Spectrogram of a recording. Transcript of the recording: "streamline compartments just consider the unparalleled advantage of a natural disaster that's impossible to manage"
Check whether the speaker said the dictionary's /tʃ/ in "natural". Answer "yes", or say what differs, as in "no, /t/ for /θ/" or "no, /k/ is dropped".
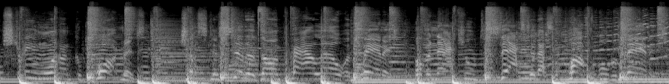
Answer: no, /ʃ/ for /tʃ/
